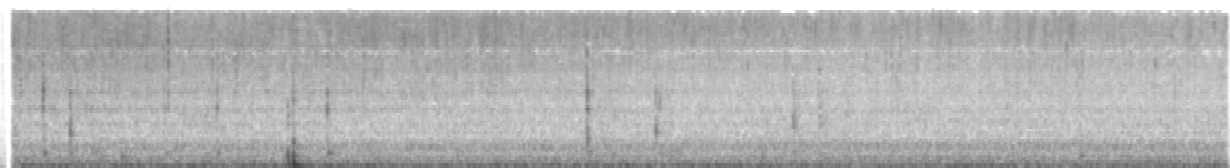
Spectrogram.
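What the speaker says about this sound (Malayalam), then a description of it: "ഒരു ചെറിയ കഷ്ണം വലിയുള്ളിയും ഇതിലോട്ടിട്ട് ഇത് നന്നായി മൂപ്പിച്ചെടുത്തിട്ട്" Shallots and onion frying in a pan for a hotel-style beef fry, a steady close sizzle running throughout with occasional stirring clinks and one sharp knock near the start.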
